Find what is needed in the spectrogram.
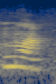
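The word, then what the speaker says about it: noix: Otra palabra, por ejemplo, noa, que significa nuez. Noa. Entonces ya lo tenemos. O, I, se pronuncia ua.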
